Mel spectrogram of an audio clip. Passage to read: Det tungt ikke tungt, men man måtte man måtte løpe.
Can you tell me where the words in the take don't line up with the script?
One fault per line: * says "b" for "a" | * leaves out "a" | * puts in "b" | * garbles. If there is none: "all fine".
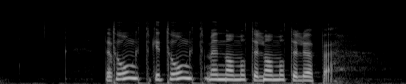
all fine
